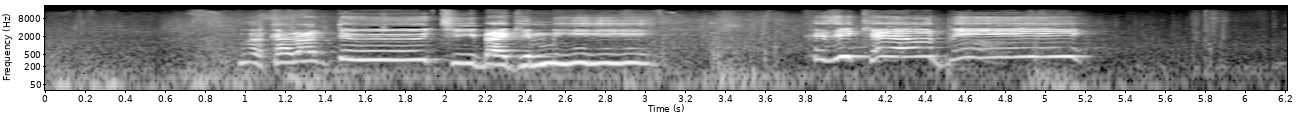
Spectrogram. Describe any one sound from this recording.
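A young man shouts loudly with excitement into a microphone, close by.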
